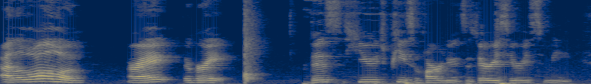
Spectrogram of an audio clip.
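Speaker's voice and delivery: ordinary talk, nothing marked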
